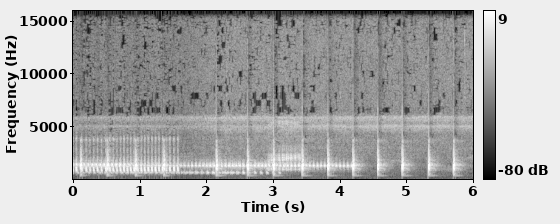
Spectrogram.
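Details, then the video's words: Toads and tree frogs calling in the wild: fast rattling pulses at first, then loud separate knocks spaced under half a second apart, with a faint high continuous tone throughout. "Os sons dos sapos , rãs e perereca na Natureza"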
